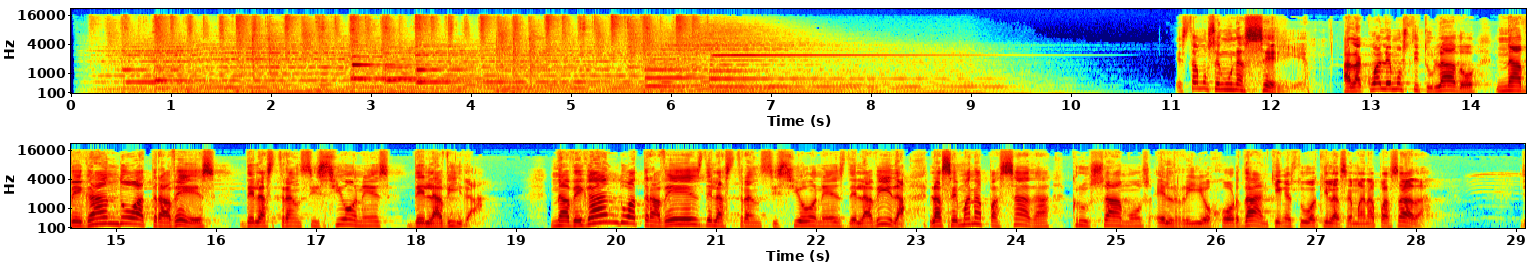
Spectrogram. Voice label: Spanish Sermon

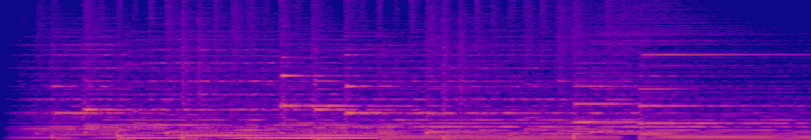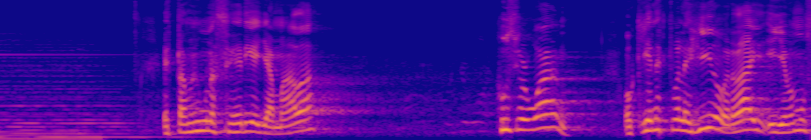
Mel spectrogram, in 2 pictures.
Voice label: Sermon Spanish

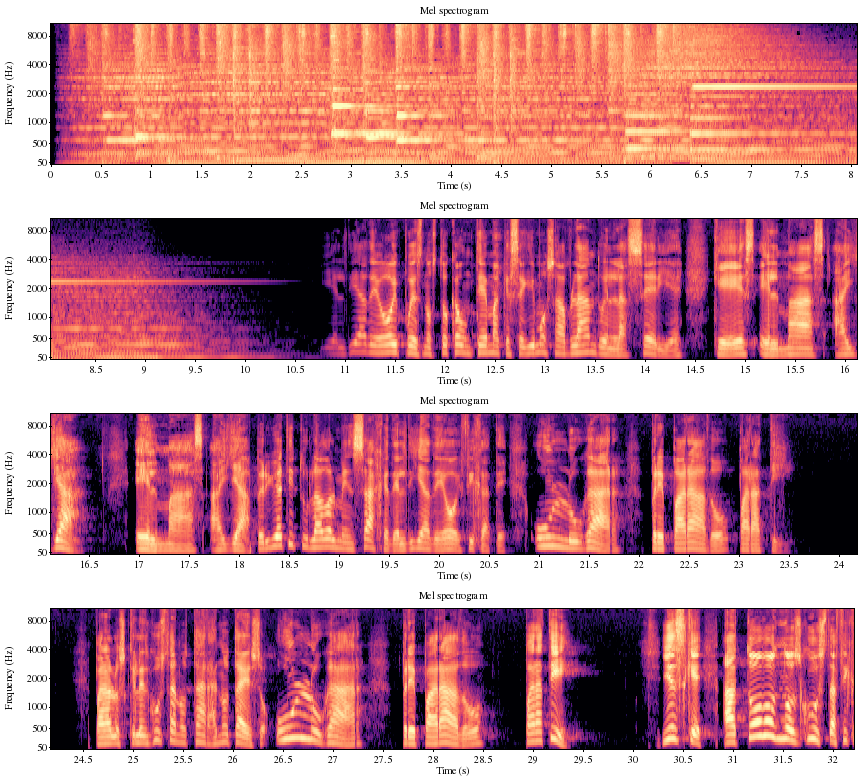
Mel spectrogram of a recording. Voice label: Spanish Sermon

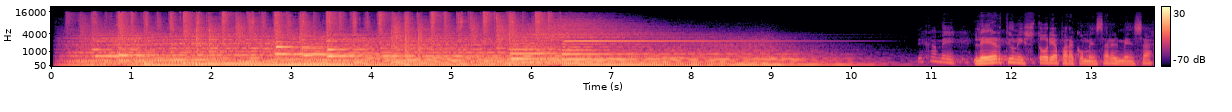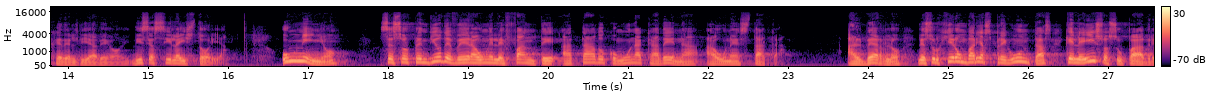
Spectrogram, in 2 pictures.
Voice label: Spanish Sermon

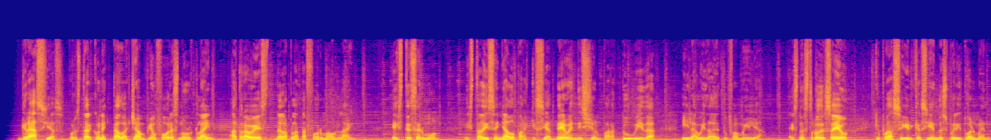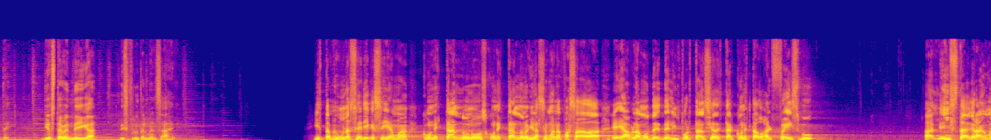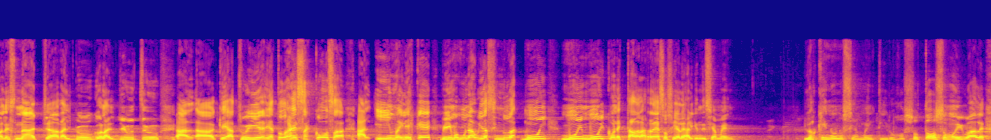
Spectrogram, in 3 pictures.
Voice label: Sermon Spanish

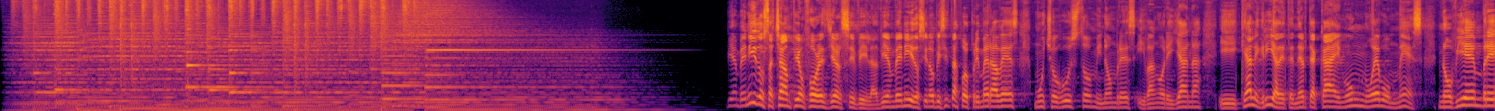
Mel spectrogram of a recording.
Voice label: Spanish Sermon

